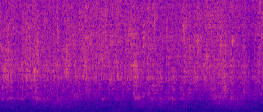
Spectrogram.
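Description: Liquid pours in a steady stream, a continuous rushing, splashing hiss that holds at a fairly even level for several seconds, with no talk.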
